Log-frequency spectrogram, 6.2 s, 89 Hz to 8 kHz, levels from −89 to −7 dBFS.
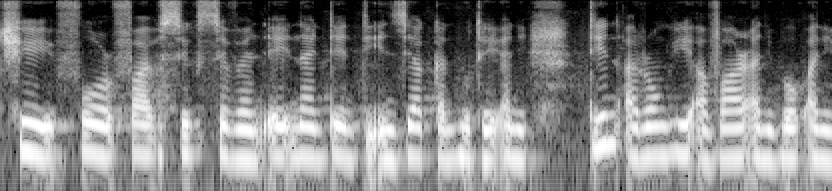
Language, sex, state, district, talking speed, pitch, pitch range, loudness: Mizo, female, Mizoram, Aizawl, 230 wpm, 195 Hz, 185-205 Hz, -12 LUFS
